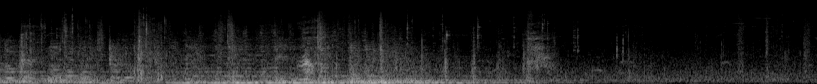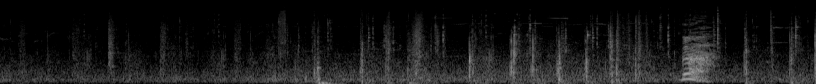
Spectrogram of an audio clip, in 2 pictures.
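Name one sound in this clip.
Footsteps patter quickly across roof tiles.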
